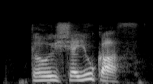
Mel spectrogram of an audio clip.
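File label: "тӧлысся юкас", Komi, male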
